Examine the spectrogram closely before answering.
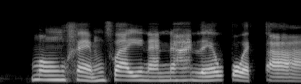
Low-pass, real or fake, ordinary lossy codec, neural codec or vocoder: none; fake; none; codec, 16 kHz, 0.8 kbps, ZipCodec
